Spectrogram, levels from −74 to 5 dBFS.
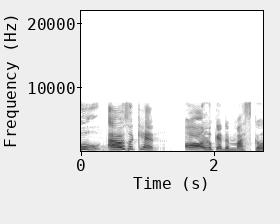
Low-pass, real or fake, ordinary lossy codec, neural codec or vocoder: none; real; none; none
